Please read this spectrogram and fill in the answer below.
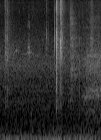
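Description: A few quiet keystrokes on a computer keyboard, typing in a ticker symbol, with a couple of sharper key clicks about a second in.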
